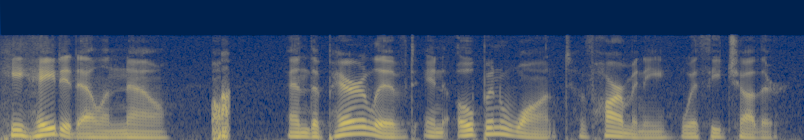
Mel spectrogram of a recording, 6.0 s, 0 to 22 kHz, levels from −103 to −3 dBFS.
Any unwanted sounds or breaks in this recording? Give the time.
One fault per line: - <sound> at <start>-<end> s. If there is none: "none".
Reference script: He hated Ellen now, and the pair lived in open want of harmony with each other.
- laugh at 1.6-1.7 s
